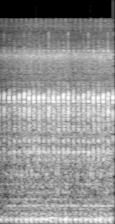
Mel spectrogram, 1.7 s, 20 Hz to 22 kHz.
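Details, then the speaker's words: Honda Vario Techno 125 FI scooter idling with CVT removed, rough noise persists: rapid sharp metallic rattle over idle, loud; mechanic suspects loose piston or worn connecting rod, engine to be opened. "terdengar nyaring sekali ya teman-teman ini tanpa cpti bunyi kasarnya masih ada berarti ini motor yang kena atau yang rusak di bagian mesinnya"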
